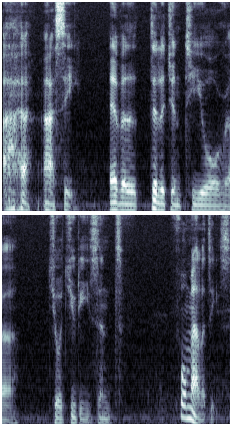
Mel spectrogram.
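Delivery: smiling, chuckling character voice. Magnus answers a brother who is making an official report, chuckling while speaking. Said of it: "Magnus kind of smiles and has a little chuckle".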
